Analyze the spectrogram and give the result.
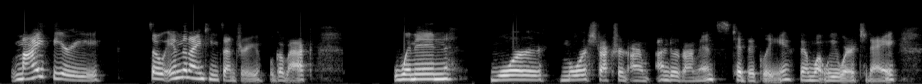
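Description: A woman with an American accent speaks in a normal speaking voice at a moderate pace. Her pitch is fairly high and her intonation lively. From Boston area, US. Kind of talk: casual interview.

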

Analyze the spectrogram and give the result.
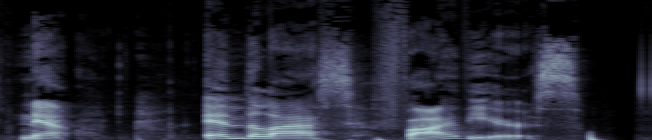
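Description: A woman's bright, sharp voice at a medium pitch, very slow, with an American accent, in a dry, close sound with no echo. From US, New York City. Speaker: podcast host. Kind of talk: candid solo monologue.

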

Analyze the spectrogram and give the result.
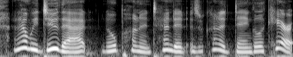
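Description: With a plain, everyday voice, a woman speaks at a moderate pace in a fairly high pitch with lively intonation, on a very clean recording with a silent background and a dry, close sound with no echo. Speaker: food bank nonprofit representative. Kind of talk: casual interview chat.

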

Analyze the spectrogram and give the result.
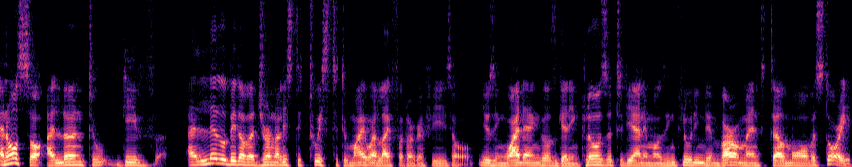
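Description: Fairly quick delivery in an Italian accent, with hardly any pauses and a quiet background. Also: man, medium pitch for a man, ordinary pitch variation. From Italy, Rome. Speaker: wildlife photographer. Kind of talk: interview conversation. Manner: halting.

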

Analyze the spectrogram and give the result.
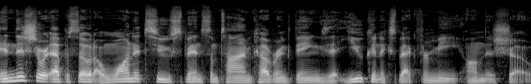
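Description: At a moderate pace, a man speaks in a fairly low pitch with an animated tone. His pitch variation is ordinary, and the recording is very clean with a silent background. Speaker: podcast host. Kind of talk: solo podcast monologue. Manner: loud.

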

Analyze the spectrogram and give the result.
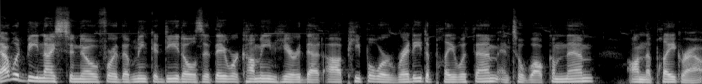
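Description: A man talks at medium pitch and a fairly quick pace in a plain, everyday voice, with ordinary pitch variation and very even loudness. The sound is dry and close with no echo, against a quiet background. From Texas. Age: 40s. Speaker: podcast host and teacher. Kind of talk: casual chat with children, guided imaginary journey. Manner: warm, encouraging.

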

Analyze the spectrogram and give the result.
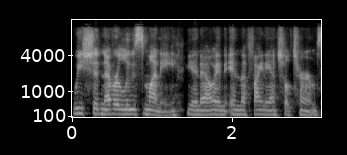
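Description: A woman with a Michigan accent speaks in a fairly low voice. The background is quiet. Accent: Michigan (Inland North) American. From Michigan, west side of Detroit. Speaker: veterinarian and life coach. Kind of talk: interview.

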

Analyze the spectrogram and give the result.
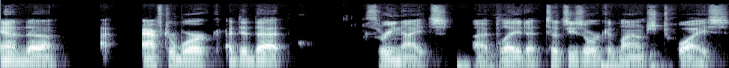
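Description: In a very clean recording with a silent background, a man with an American accent speaks very slowly in a very deep, low pitch and fairly even intonation. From Southern California. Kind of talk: interview. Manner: halting, with many fillers.

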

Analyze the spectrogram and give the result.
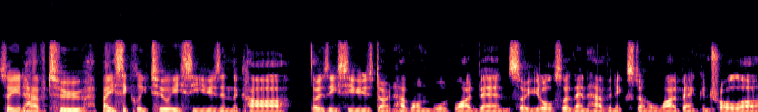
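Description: An Australian man speaks with a very deep, low pitch at a fairly quick pace. He hardly pauses at all, and he speaks with an Australian accent. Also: fairly even intonation. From Australia, Sydney. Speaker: ECU tech support specialist. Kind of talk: interview.

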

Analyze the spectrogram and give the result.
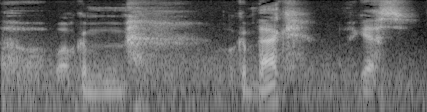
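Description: A raspy, put-on character voice from a man, very deep and low in pitch. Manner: hesitant, somber.

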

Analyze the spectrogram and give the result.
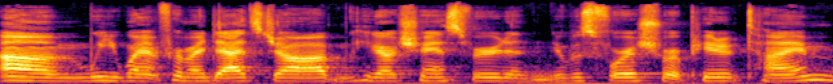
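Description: A woman speaks with a Portuguese accent at a moderate pace. Her pitch is fairly low, and her intonation is fairly even. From southern Brazil. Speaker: podcast co-host, architect. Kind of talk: casual chat. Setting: small apartment.

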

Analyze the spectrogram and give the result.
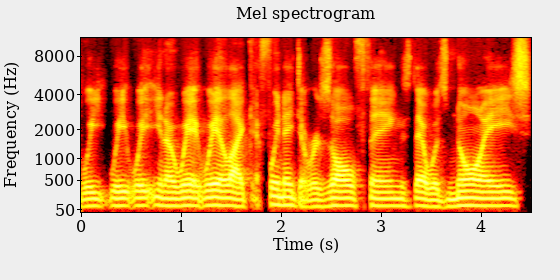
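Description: A man with an Australian accent talks at a fairly slow pace and a fairly low pitch. His intonation is monotone and flat, over a quiet background. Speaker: pastor and corporate coach. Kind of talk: casual interview. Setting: remote call.

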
